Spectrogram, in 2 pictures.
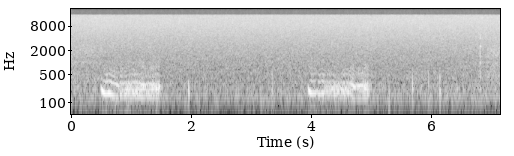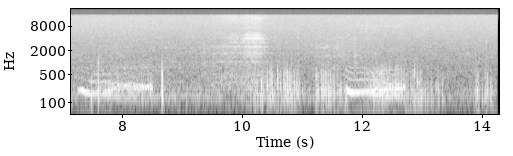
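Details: Snoring in a sleeping cat: steady rhythmic breaths, each a low rattling rumble with quiet pauses between.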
